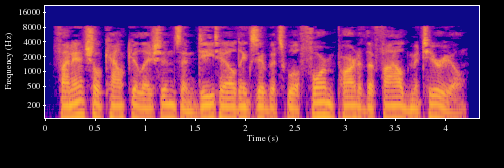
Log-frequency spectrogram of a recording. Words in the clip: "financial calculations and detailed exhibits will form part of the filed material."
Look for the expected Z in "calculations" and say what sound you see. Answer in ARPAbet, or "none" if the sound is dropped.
Z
